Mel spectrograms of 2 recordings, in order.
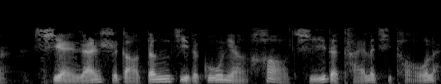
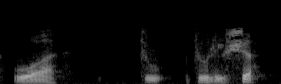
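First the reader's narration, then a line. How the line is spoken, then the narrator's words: Timid stammering. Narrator (Chinese): 他胆怯的 结结巴巴的对里面一位办公的姑娘说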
